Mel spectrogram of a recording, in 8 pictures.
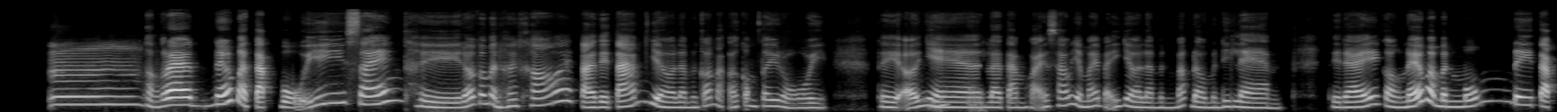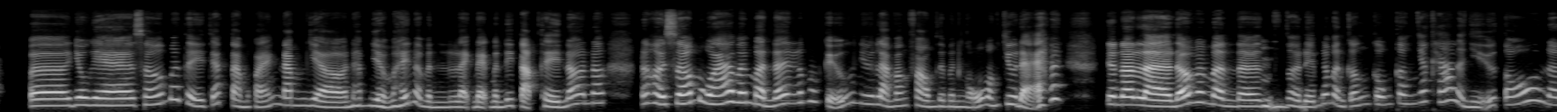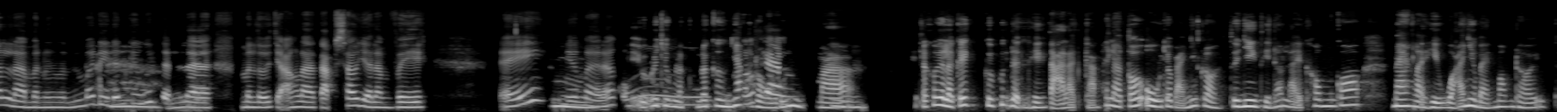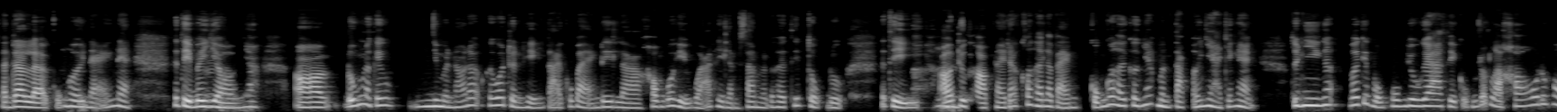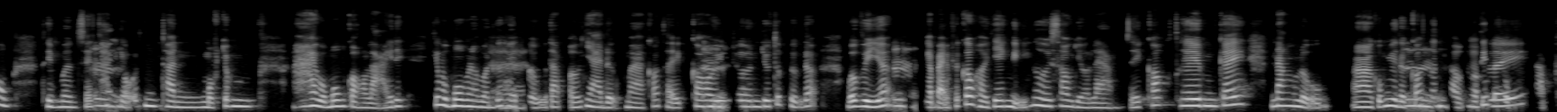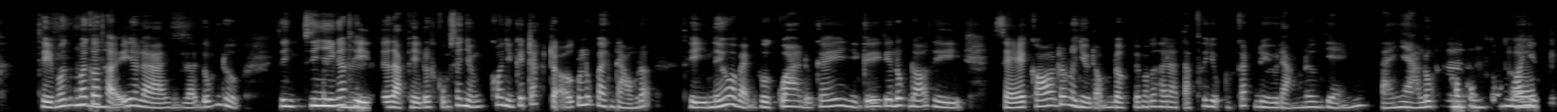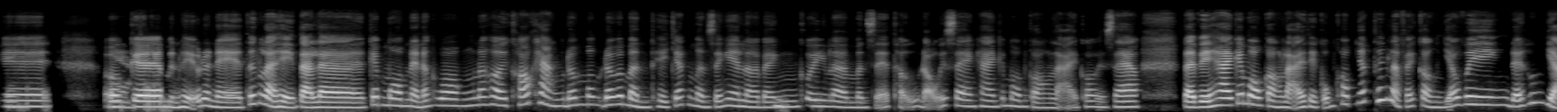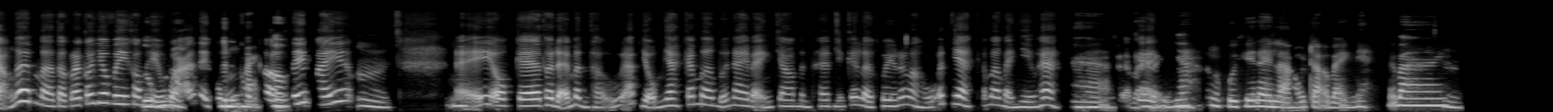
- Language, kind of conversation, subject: Vietnamese, advice, Làm thế nào để duy trì thói quen tập thể dục đều đặn?
- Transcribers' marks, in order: tapping; laughing while speaking: "năm giờ mấy"; laughing while speaking: "đã"; other background noise; other noise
